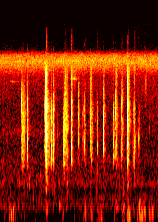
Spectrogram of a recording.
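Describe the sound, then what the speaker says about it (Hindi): Typing an email address on a computer keyboard: a quick, uneven run of close, crisp key taps, alone and steady. "आपको ईमेल आईडी इस प्रकार से डालना है।"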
